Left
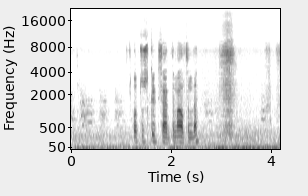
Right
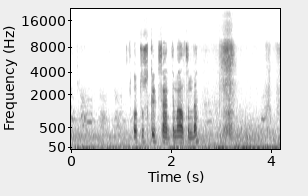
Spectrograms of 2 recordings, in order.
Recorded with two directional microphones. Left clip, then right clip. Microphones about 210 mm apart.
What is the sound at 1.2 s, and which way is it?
Speech, 15° left (ahead or behind).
